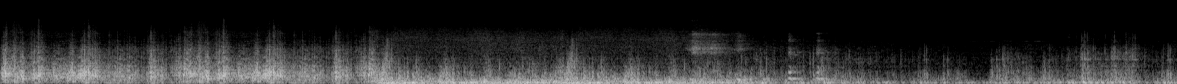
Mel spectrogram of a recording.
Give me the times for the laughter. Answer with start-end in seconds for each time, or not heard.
6.8-8.3.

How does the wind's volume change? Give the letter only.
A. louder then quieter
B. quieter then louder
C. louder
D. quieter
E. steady
D.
